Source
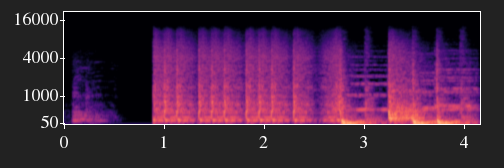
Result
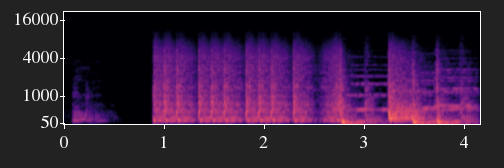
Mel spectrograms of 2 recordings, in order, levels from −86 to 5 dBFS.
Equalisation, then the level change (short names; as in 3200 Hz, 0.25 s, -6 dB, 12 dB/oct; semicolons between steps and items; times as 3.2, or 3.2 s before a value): HPF 100 Hz 12 dB/oct; Bessel low-pass 6200 Hz, order 2; -8.0 dB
